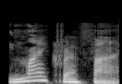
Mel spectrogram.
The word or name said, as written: micrify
